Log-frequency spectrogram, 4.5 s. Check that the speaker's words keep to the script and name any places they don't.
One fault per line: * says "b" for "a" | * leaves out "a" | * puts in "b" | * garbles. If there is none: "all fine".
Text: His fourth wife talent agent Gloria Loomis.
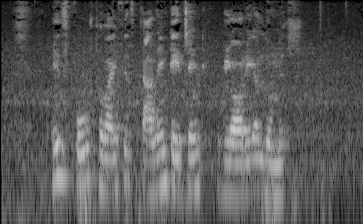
* puts in "is"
